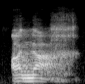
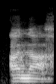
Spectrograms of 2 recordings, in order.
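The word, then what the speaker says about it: אנך: It's still the ah sound, the patach, but we just are reminded to accent the second syllable. So it's anach. Together, everybody, anach.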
